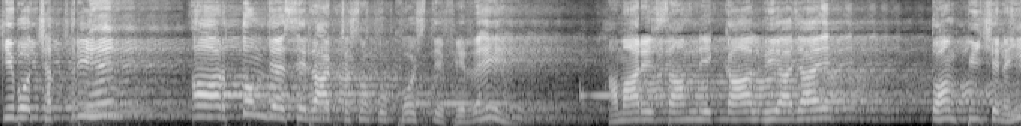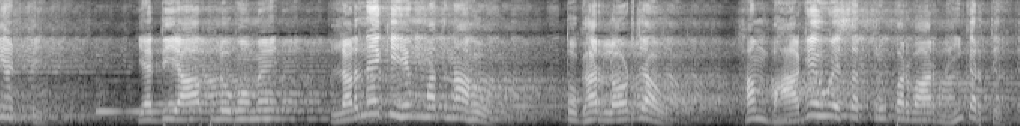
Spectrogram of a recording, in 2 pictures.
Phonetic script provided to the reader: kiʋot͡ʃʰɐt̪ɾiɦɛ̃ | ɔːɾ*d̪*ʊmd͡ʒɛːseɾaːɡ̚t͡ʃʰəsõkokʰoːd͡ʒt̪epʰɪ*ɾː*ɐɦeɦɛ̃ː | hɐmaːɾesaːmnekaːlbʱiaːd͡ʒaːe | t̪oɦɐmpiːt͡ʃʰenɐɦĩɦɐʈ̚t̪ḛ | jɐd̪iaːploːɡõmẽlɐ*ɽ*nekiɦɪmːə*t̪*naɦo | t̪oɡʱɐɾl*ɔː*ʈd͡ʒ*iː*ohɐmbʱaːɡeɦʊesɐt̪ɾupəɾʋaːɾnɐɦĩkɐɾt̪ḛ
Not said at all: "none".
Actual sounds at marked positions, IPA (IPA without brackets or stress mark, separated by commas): t̪, ɾː, ɽ, t̪, ɔː, aː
